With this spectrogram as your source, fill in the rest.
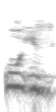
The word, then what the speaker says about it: où: So there is où, and it's pronounced the same way. Où and où is pronounced the same way, no difference.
